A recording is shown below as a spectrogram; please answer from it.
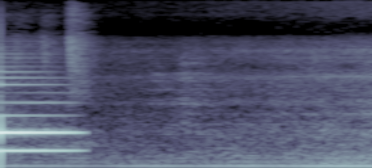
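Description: A single sustained musical note, ringing with many overtones and slowly fading, cut off abruptly about half a second in; after it, only faint room tone.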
